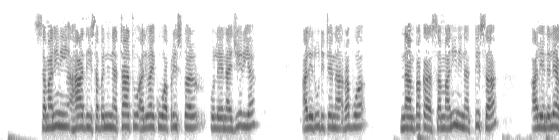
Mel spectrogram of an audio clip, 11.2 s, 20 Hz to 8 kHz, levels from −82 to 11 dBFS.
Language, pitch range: Swahili, 195-220 Hz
